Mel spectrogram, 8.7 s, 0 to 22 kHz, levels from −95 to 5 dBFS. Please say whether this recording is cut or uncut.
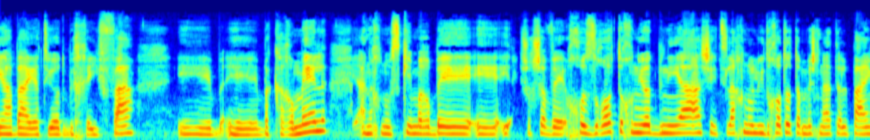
cut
